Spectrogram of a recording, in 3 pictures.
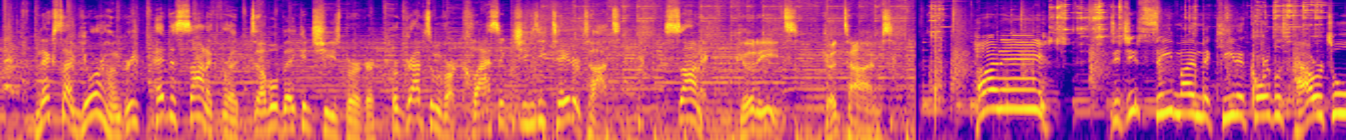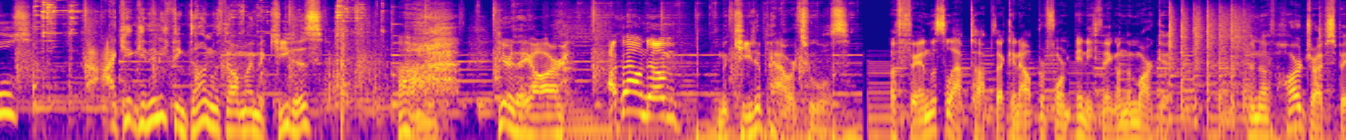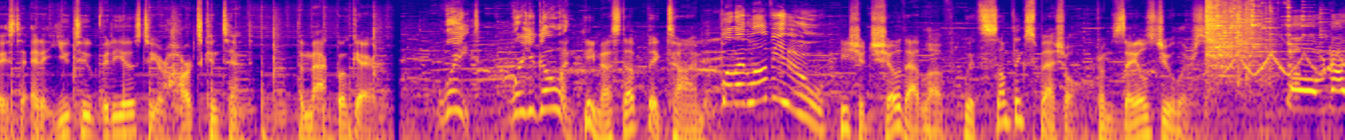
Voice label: commercial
